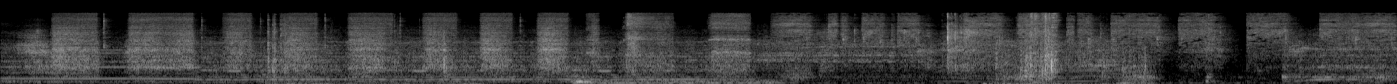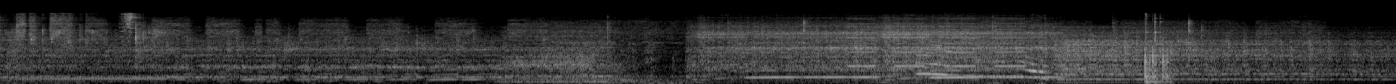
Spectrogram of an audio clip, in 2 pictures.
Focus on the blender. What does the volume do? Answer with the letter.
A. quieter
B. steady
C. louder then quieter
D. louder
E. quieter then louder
D.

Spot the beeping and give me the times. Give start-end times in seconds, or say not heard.
22.4-24.4.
